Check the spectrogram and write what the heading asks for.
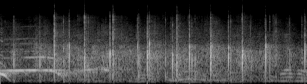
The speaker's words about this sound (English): Yes, you should clap for yourselves, always.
